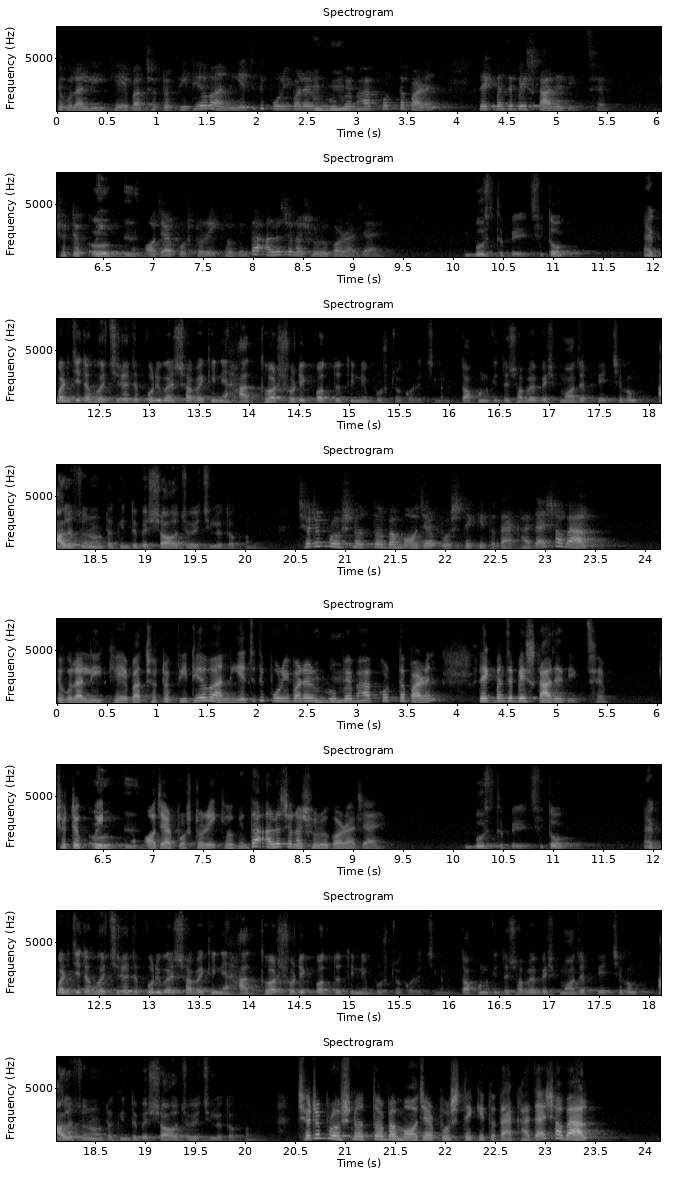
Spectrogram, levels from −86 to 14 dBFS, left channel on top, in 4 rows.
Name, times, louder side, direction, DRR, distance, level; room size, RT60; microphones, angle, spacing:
voice 1, 0.0-5.5 6.0-6.5 6.9-9.3 20.5-23.4, right 8 dB, 65° right, 15 dB, 0.4 m, -36 dB
voice 2, 2.6-3.0 6.4-6.9 10.1-11.1 11.9-20.1, left 1 dB, 5° left, 9 dB, 0.4 m, -41 dB
15.0 x 6.3 x 2.4 m, 0.81 s
head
